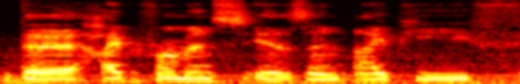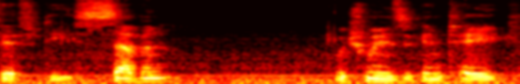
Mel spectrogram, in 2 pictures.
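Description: An easygoing man in his forties talks through a product comparison from inside a boat cabin, picked up by a camera a short way off. His voice sits at an ordinary middle pitch, and he explains things loosely with plenty of fillers. A clear bed of background noise runs under him. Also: flat delivery, measured pace. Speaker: boating channel host. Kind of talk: casual product review.

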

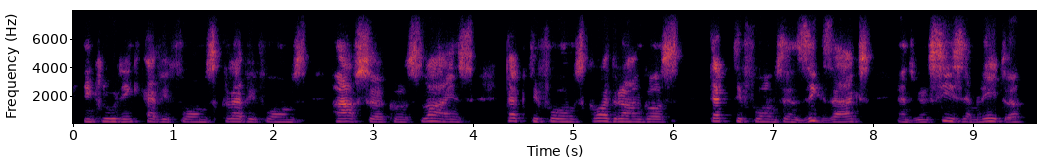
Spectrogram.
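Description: A man's voice: high voice, darkish tone, husky. An older man giving a lecture from home over a video call, reading his slides and adding plain asides. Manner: reads slide text, adds plain asides. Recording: muffled lo-fi video call audio.

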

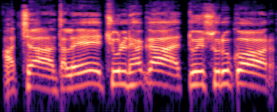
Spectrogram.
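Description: An effusive cartoon schoolmaster, acted by a man, with a fairly high, bright voice in a dry recording. He is easily impressed and repeats himself emphatically, in village comedy style. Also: fairly even intonation, normal speed, dry recording. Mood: instructing. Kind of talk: comic cartoon skit dialogue.

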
